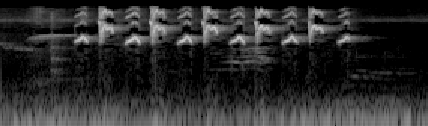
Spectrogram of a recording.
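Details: Loud, close cinereous tit song, 'gacor' style used as a lure: about ten crisp, high two-note whistles repeated rapidly and evenly over two seconds against low background hum.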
